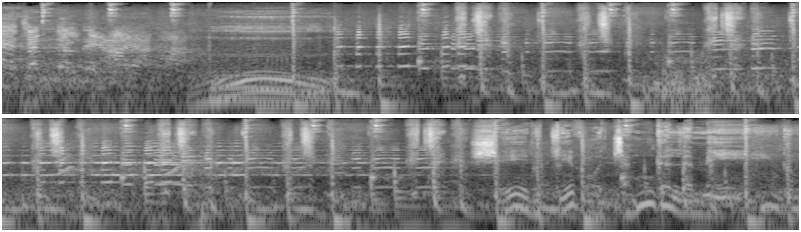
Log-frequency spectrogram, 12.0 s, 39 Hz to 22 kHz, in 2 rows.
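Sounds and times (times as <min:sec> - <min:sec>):
speech: 0:00.2 - 0:02.2, 0:10.2 - 0:11.4
vehicle rumbling: 0:01.1 - 0:10.6
engine revving: 0:01.4 - 0:11.9
short horn-like tones: 0:02.1 - 0:09.7.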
